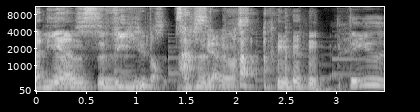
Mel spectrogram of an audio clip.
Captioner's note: laughs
